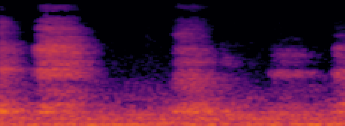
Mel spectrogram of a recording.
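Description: A woman's faint breathing as she works through a leg-lift exercise, a few soft breaths with no words.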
